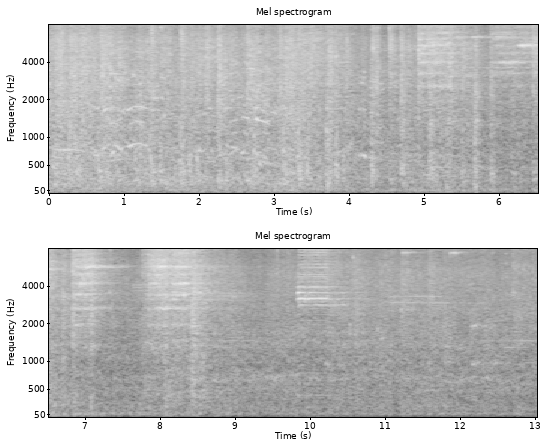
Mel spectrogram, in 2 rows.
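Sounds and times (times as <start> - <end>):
train wheels clattering: 0.0 - 9.0.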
